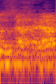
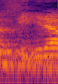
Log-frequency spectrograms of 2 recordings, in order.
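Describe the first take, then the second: First: زہرا said as "Zahra", a-vowel after z; first vowel of زہرا an open short a; zabar on ze. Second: زہرا said as "Zihra", i-vowel after z; first vowel of زہرا a short i; zer under ze. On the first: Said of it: "اگر زبر ہوگا تو". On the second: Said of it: "زیر ہوگا تو". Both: Shown as a demonstration.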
